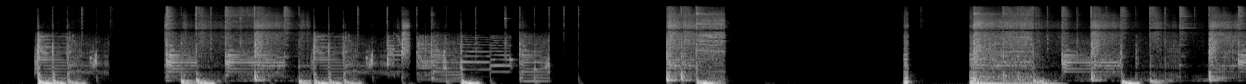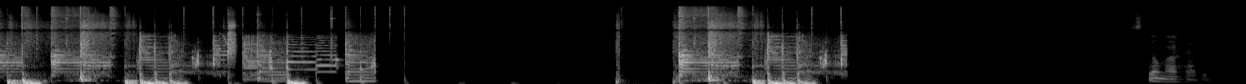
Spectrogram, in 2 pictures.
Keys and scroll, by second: 1.1 space, 7.0 space, 7.6 -, 7.8 -, 9.2 space, 17.0 space, 18.7 space, 20.6 space.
